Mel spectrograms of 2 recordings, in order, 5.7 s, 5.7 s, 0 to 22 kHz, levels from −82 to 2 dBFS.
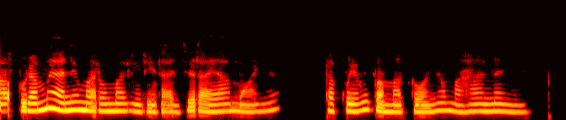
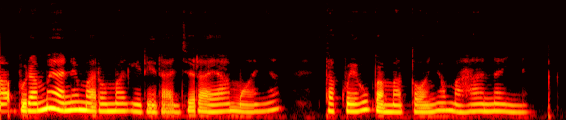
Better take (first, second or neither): second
